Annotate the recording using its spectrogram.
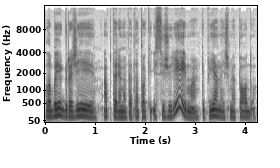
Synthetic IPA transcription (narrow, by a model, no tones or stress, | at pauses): lˠɐbɐɪɡɾɐʒʲɛɪɑːpt̪ɐɾʲeːmɑːpʲiɛt̪ɑːt̪oːkʲɪɪʃʲsʲɪʒʲʊɾʲeːjɪmɑːkɐɪpʋʲiɛnɐɪʃmʲɛt̪oːd̪ʊː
